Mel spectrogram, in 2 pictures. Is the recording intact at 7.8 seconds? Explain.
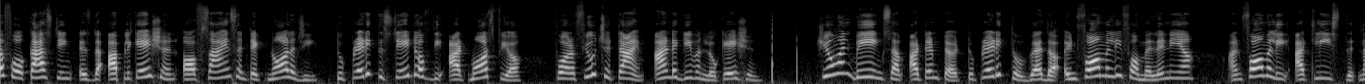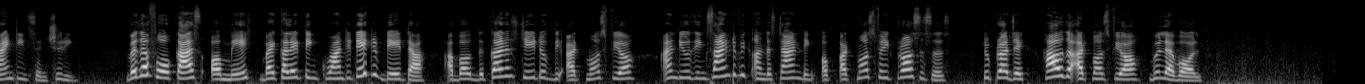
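No. A loud pop hits between 7.72 and 7.99 s: two sharp thumps, roughly ten decibels above the speech, most likely from a voltage pulse such as a switch or static discharge. Unlike a dropout, the speech carries on uninterrupted beneath the pops.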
